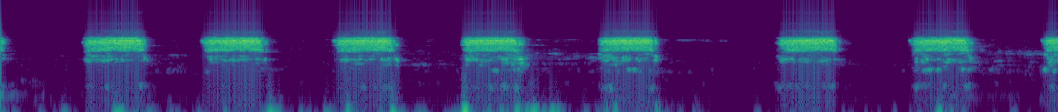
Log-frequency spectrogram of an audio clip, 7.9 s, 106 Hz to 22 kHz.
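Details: Owls nesting, April 4, 2012, before dawn, as adults deliver rabbits; a steady train of short rasping hisses about every second, eight in all, with low bumping sounds underneath.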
